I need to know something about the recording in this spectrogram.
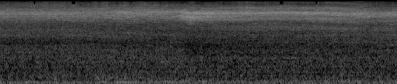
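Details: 45-year-old Vauxhall Royale coupé, rebuilt 2.8 L engine on first test drive: steady, loud high hiss like escaping steam over a faint low engine note. Owner suspects overheating and the cooling system pressurizing; not confirmed.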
